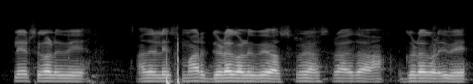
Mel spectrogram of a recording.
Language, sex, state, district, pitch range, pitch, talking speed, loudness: Kannada, male, Karnataka, Raichur, 140-150 Hz, 145 Hz, 125 wpm, -20 LUFS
